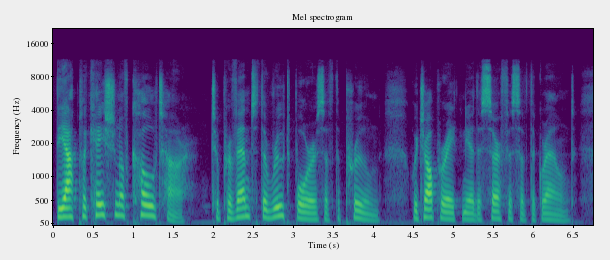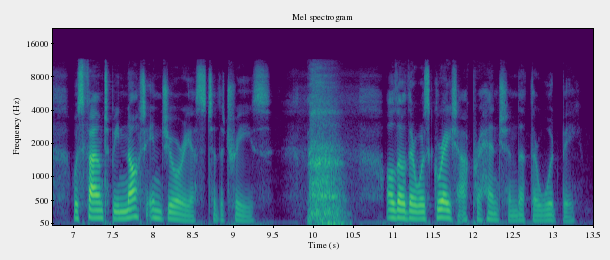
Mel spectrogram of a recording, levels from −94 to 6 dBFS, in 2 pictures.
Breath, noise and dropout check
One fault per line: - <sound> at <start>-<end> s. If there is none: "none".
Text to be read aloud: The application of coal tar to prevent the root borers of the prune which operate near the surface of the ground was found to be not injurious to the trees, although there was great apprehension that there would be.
- breath at 9.9-10.5 s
